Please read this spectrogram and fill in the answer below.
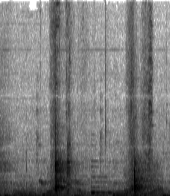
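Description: Chef's knife cutting through fresh pineapple onto a wooden chopping board: two knife strikes about a second apart, over soft background music.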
